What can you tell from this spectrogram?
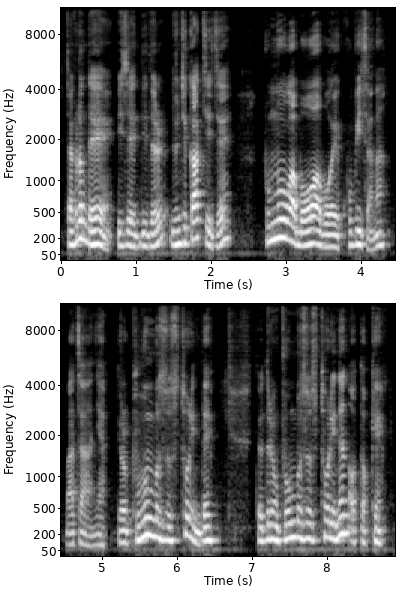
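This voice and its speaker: A man teaching a math lesson in a casual, informal way, working problems step by step and often stopping to ask if the students follow. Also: medium pitch. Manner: informal, constantly checking understanding with short tag questions; talks while working problems step by step, with self-corrections.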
